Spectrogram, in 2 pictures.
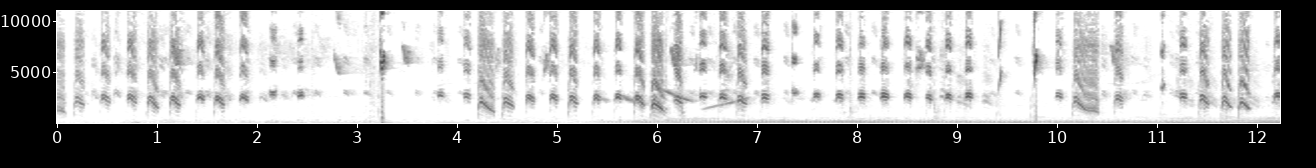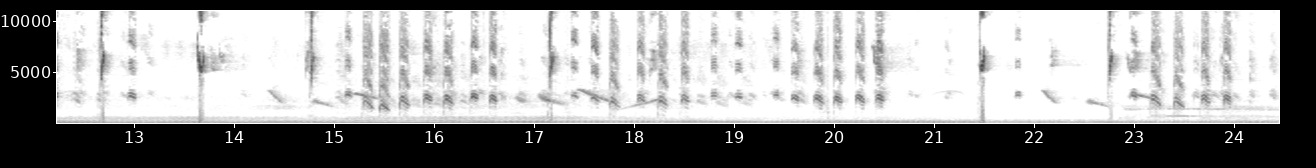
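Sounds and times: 
Green-winged saltator song: 0:00.0 - 0:24.4.

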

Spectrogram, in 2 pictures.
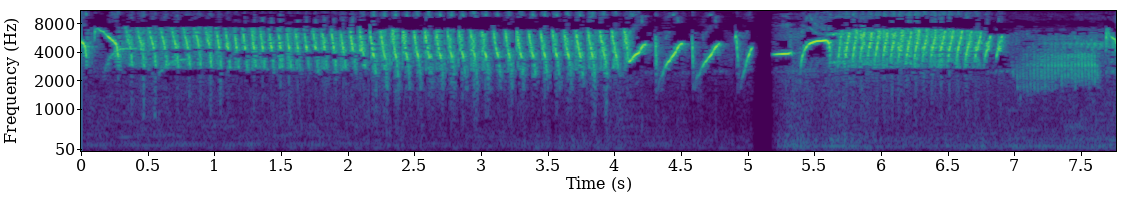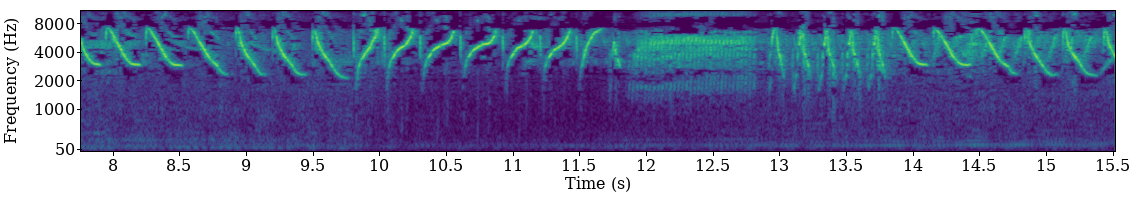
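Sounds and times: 
canary song with trills, whistled notes and rising sweeps: 0:00.0 - 0:15.5.

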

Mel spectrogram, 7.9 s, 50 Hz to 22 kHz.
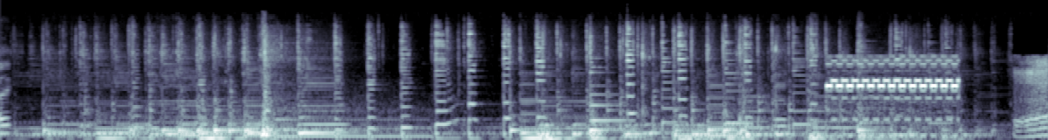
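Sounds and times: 
music: 0:00.0 - 0:07.8
telephone ringing with electronic trill as a call comes in: 0:06.2 - 0:07.2.

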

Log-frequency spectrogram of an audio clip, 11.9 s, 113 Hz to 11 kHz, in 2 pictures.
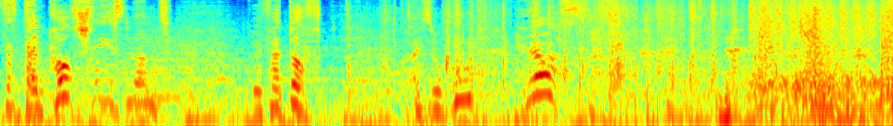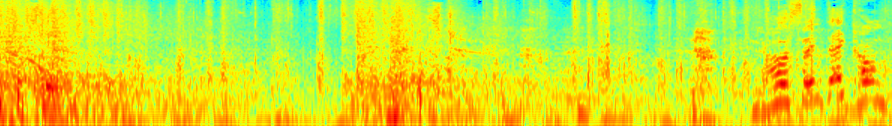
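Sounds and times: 
speech: 0:00.1 - 0:06.7, 0:11.1 - 0:11.9
rapid gunfire in a shootout: 0:04.8 - 0:10.0.

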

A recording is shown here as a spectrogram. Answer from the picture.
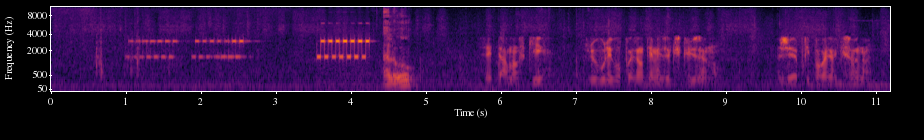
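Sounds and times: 
mobile phone ringing with electronic two-tone beeping: 0:01.0 - 0:02.8, 0:03.5 - 0:04.4
speech: 0:04.4 - 0:05.0, 0:05.8 - 0:09.0, 0:09.7 - 0:11.1.

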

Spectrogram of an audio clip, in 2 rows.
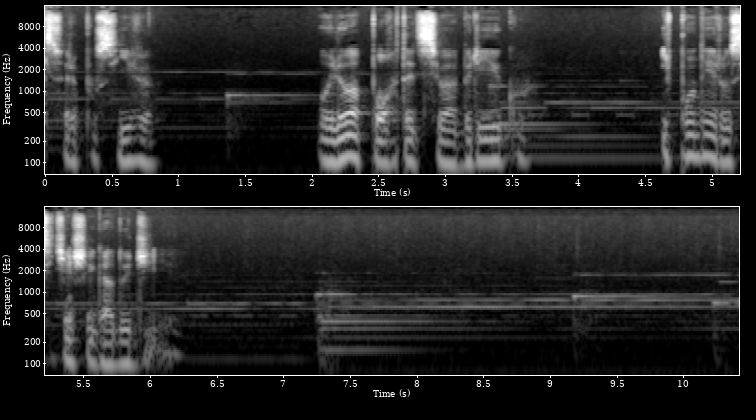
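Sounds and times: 
speech: 0:00.0 - 0:01.0, 0:02.0 - 0:03.8, 0:04.6 - 0:06.3
rain falling outside: 0:02.1 - 0:10.4.

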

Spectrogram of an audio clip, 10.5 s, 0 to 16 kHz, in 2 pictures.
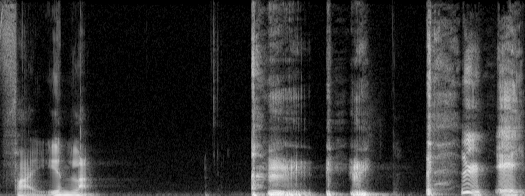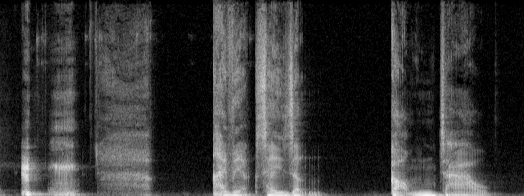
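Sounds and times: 
speech: 0:00.2 - 0:01.0, 0:02.6 - 0:03.8, 0:04.6 - 0:06.1, 0:07.4 - 0:08.5, 0:09.2 - 0:10.2
elderly man coughing: 0:02.5 - 0:06.1.

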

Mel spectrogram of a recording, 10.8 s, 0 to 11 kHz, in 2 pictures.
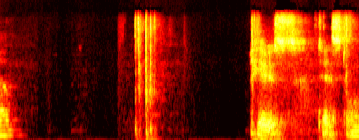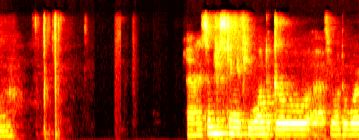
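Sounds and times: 
speech: 0:00.0 - 0:00.3, 0:03.8 - 0:05.7, 0:08.2 - 0:10.7
typing on a computer keyboard: 0:02.0 - 0:02.5, 0:05.9 - 0:06.4.

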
